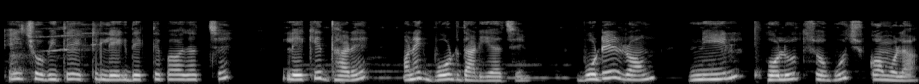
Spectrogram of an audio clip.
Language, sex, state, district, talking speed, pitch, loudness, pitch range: Bengali, female, West Bengal, Jhargram, 145 wpm, 230 Hz, -20 LUFS, 215-285 Hz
